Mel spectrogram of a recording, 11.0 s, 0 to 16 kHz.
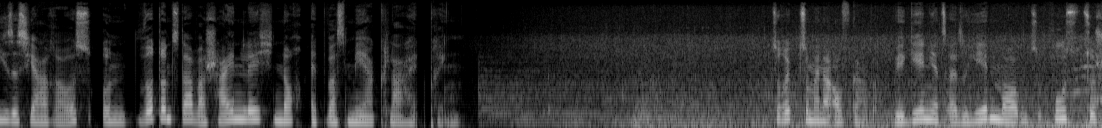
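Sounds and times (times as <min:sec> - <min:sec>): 
speech: 0:00.0 - 0:04.7, 0:07.7 - 0:11.0
heavy rain: 0:04.8 - 0:11.0
thunder rumbling: 0:04.8 - 0:11.0.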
